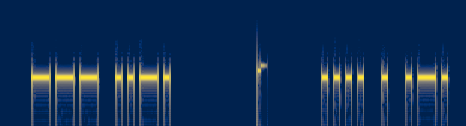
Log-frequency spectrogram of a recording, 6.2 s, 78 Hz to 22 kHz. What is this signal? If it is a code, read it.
Morse code, heard as a keyed tone, about 15 wpm, 700 Hz. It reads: OF HER
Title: Sentences from Top 100 Words - New Word Drill - 15wpm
